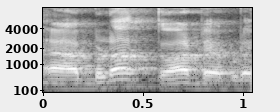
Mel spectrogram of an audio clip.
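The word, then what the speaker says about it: abracadabra: এবার এখানে দেখো অ্যাব্রা কা, এটা ডেবরা আছে, বন্ধুরা উচ্চারণ কিন্তু ডেবরা না ড্যাবরা, তাহলে অ্যাব্রা কা ড্যাবরা।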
